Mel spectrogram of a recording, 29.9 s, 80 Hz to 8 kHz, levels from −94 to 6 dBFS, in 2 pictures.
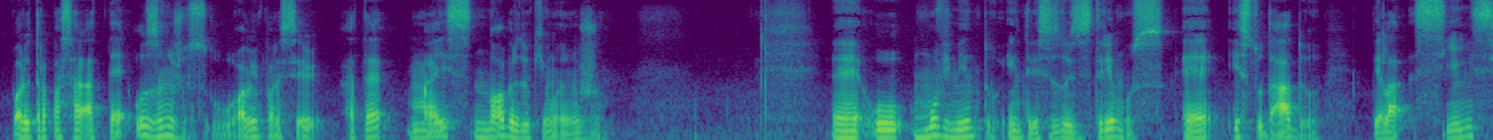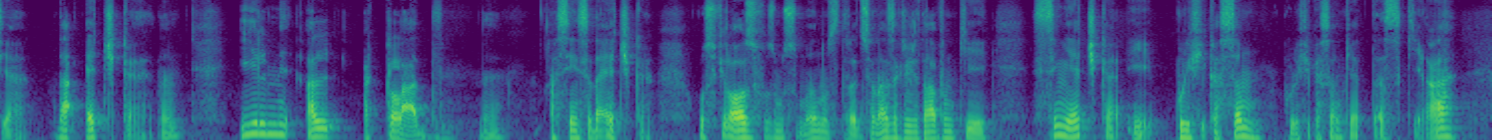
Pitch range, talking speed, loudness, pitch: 105-130 Hz, 100 wpm, -22 LUFS, 115 Hz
